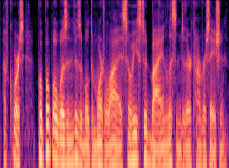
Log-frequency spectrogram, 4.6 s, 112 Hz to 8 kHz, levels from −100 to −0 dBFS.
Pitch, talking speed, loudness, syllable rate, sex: 110 Hz, 220 wpm, -17 LUFS, 6.9 syllables/s, male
